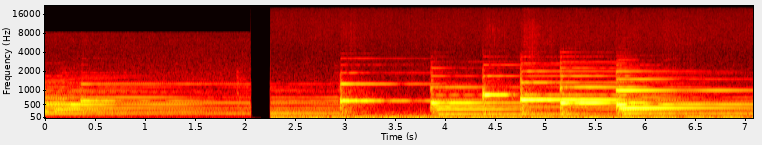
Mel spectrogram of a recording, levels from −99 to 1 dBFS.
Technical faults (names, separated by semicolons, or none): input switched to a poorer device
